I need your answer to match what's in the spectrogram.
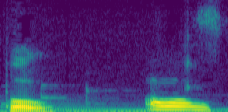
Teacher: Пол пошло, видимо, и оно через П абруптивную произносится.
